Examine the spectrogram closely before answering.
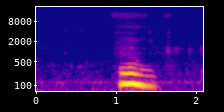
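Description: A young man hums with pleasure.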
